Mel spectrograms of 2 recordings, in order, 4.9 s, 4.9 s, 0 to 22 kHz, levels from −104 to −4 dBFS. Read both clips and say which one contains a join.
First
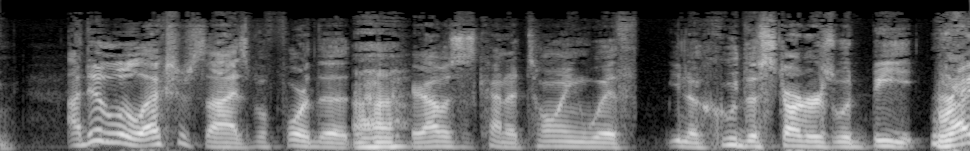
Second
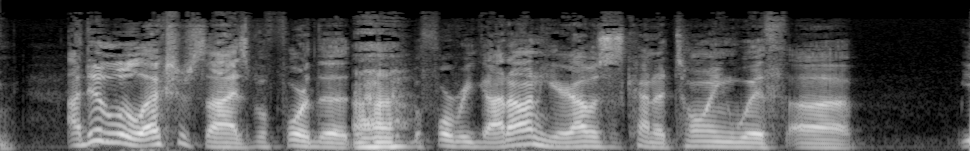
first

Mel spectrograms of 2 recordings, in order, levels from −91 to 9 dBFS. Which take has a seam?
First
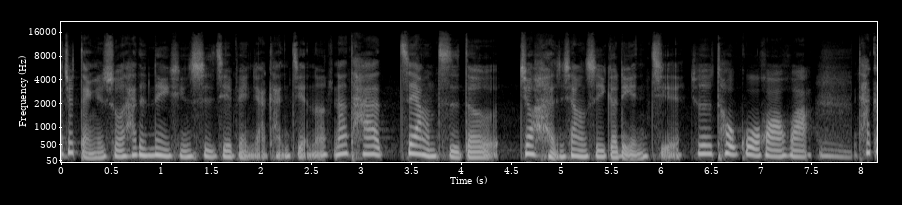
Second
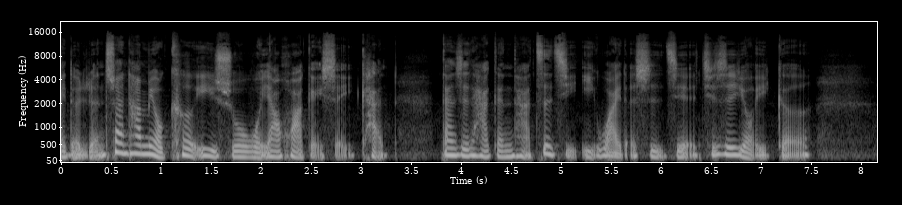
first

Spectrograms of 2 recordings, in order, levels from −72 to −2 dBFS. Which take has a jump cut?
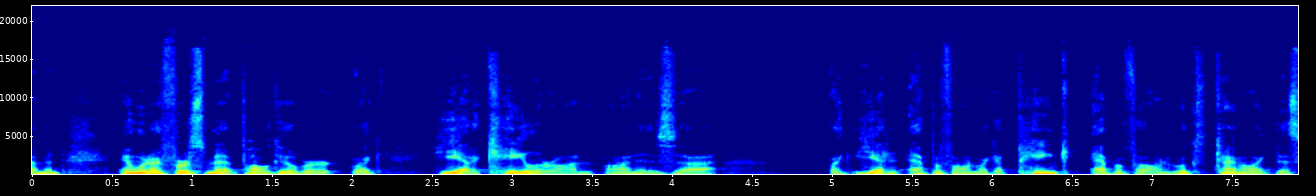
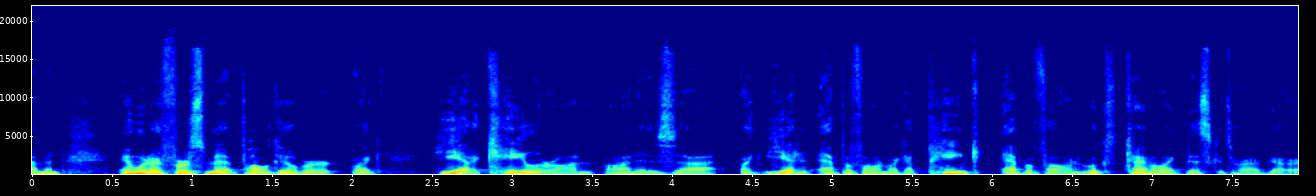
second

